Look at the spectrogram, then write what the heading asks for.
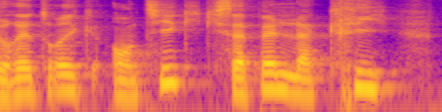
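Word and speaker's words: chrie: Le troisième exercice que je vous propose, c'est un exercice de rhétorique antique qui s'appelle la crie. Et donc crie, ça s'écrit C-H-R-I-E.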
